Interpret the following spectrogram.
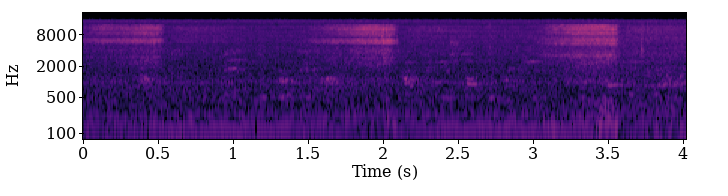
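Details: Buddy, a sleeping puppy, breathing in soft, airy, wheezy snores roughly every one and a half seconds over a low steady indoor hum.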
